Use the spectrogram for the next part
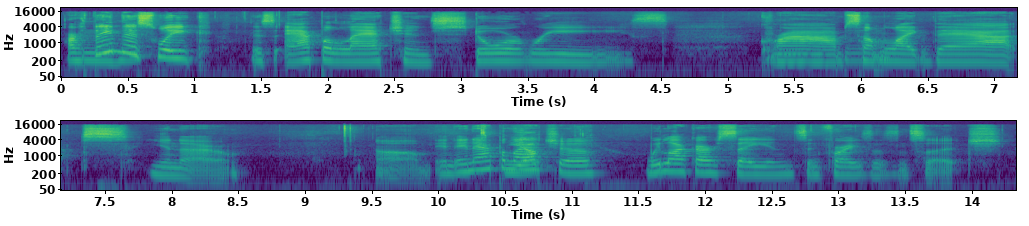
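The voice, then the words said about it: Appalachian North Carolina accent. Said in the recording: “is, if you could not tell via her accent.”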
